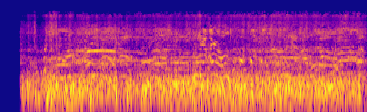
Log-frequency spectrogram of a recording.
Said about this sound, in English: And so the clip that you're listening to right now is of people basically trying to get as many supplies as they possibly can.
